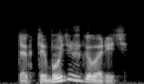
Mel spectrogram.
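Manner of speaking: ordinary delivery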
